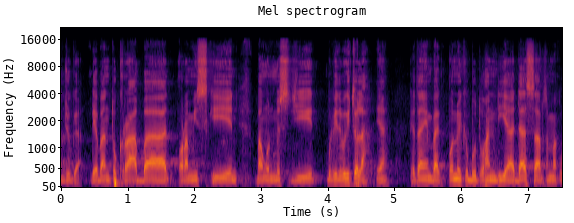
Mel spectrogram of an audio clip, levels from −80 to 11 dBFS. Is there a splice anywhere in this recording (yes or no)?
no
